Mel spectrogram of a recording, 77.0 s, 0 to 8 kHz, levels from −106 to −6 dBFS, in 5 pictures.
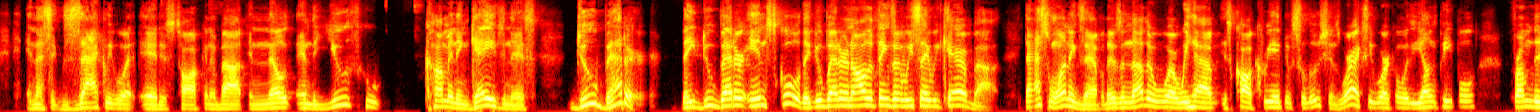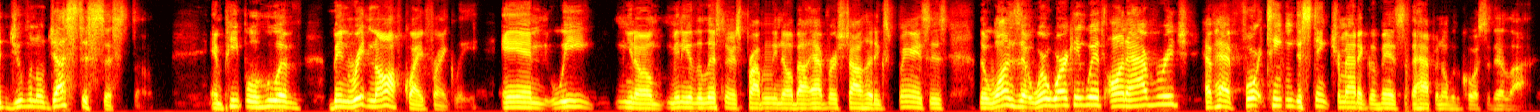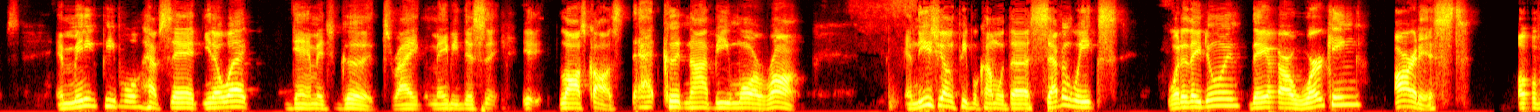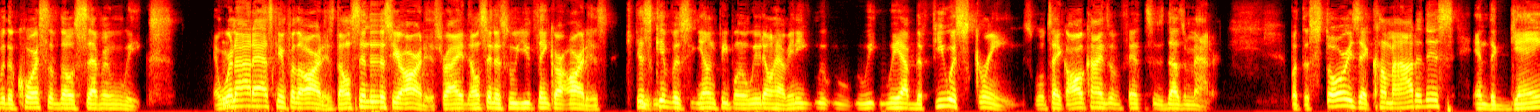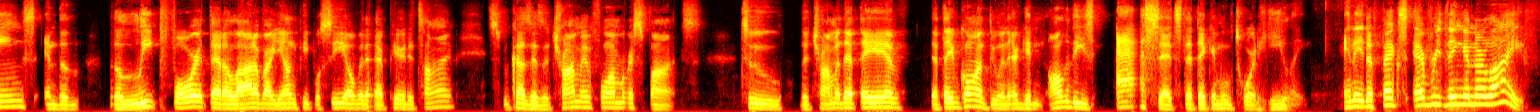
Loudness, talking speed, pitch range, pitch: -21 LUFS, 205 wpm, 115-155 Hz, 130 Hz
